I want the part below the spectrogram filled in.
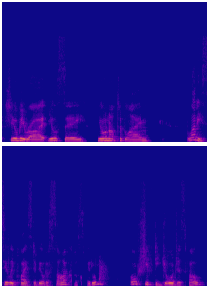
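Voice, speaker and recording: A woman's voice: medium pitch, unhurried, warm tone, natural voice, rough recording. A woman playing a chatty, unbothered receptionist in a play reading, colloquial and matter-of-fact. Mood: reassuring. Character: chatty, casual, unbothered Australian female receptionist.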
